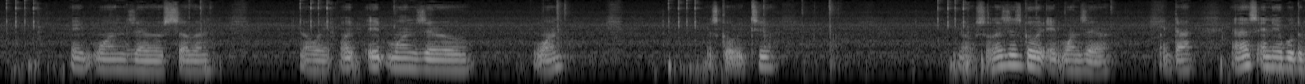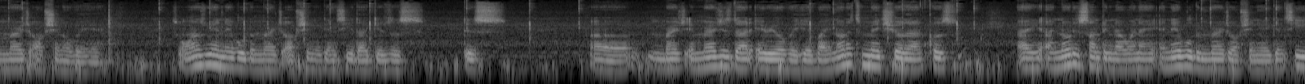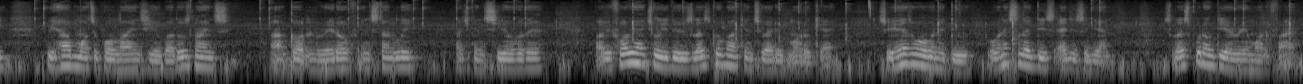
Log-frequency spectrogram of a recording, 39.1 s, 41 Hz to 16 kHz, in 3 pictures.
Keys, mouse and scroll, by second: 2.3 Return, 5.8 Return, 8.6 Return, 11.3 Return, 14.6 scroll down 2, 14.8-25.4 middle drag, 15.5 scroll down 2, 16.7 z, 17.9 scroll up 1, 18.2 z, 21.0-21.4 scroll up 1, 25.4-32.1 drag, 32.1-33.2 scroll down 3, 32.3 z, 32.7-37.3 middle drag, 33.2 Tab, 34.5 scroll down 2, 35.3-35.7 scroll up 2, 37.3-39.1 drag.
